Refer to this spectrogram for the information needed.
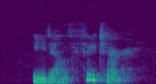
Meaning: The religious festival at the end of Ramadan, on the first day of the tenth month of the Muslim lunar calendar
- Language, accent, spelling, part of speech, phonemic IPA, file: English, Southern England, Eid al-Fitr, proper noun, /ˌiːd æl ˈfiː.təɹ/, LL-Q1860 (eng)-Eid al-Fitr.wav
